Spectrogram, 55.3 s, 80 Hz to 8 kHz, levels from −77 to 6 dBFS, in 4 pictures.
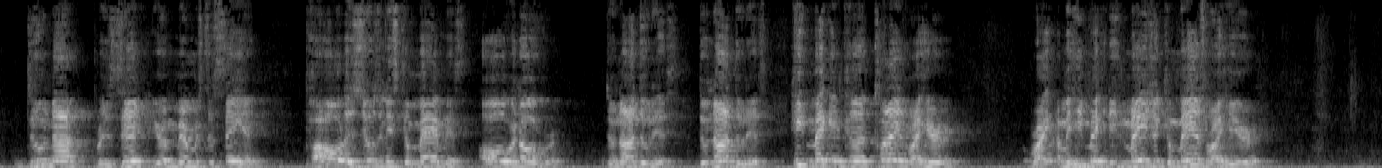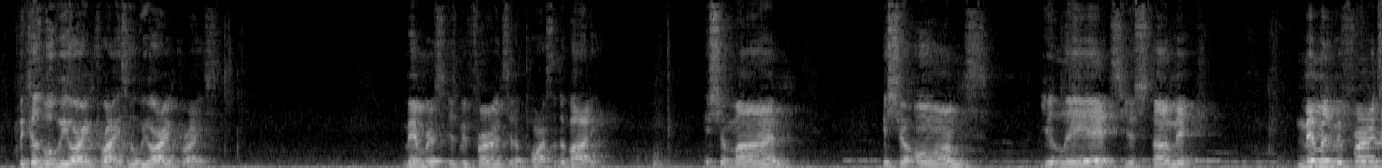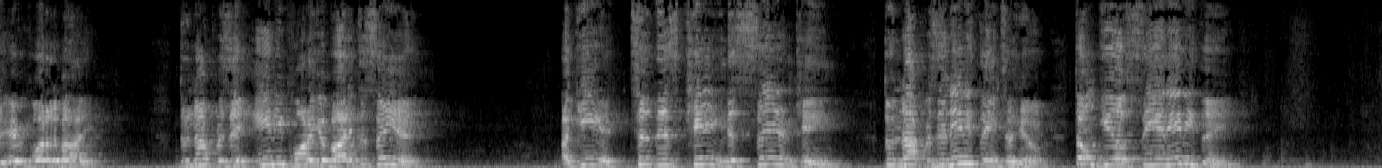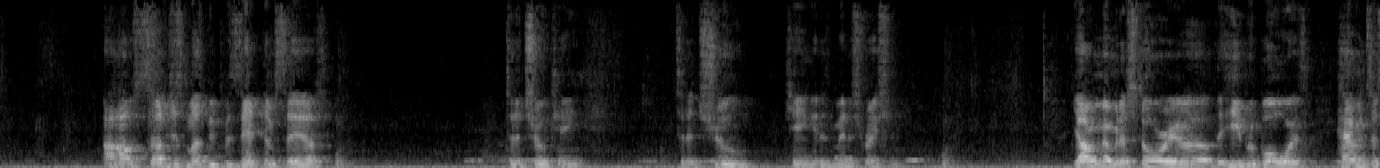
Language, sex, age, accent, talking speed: English, male, 40-59, American, 145 wpm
